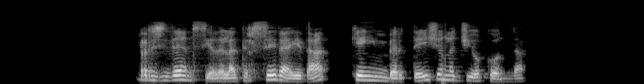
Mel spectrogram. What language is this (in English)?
Catalan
